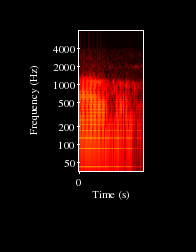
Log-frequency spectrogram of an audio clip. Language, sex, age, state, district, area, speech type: Odia, male, 30-45, Odisha, Balangir, urban, conversation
